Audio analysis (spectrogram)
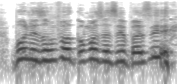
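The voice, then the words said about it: Imitated Congolese accent. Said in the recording (French): “avec son accent congolais”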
